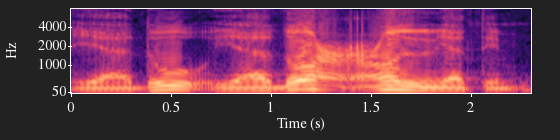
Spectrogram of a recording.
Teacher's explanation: Dal di sini tipis, jangan ditebalkan karena dia akan mirip nanti dengan huruf dad ya. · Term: huruf dal ditipiskan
